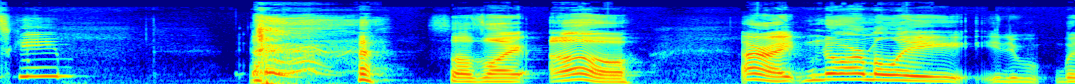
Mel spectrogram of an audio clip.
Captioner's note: chuckles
